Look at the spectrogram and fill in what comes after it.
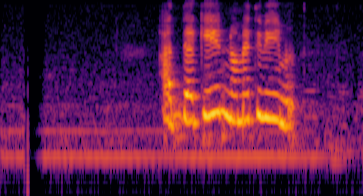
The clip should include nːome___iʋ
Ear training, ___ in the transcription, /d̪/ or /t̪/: t̪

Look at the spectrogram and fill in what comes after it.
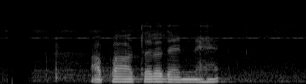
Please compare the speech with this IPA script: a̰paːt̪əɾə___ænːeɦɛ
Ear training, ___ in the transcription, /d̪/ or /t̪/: d̪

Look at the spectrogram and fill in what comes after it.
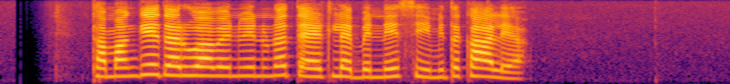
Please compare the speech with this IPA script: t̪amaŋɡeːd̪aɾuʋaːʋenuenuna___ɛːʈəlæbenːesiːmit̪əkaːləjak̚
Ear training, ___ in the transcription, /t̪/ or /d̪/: t̪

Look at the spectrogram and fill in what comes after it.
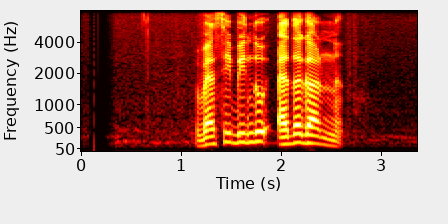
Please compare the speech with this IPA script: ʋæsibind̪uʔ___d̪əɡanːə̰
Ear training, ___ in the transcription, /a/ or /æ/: æ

